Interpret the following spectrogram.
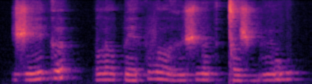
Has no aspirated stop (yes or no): yes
